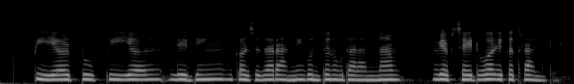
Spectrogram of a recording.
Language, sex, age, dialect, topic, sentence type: Marathi, male, 18-24, Varhadi, banking, statement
